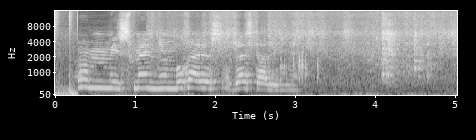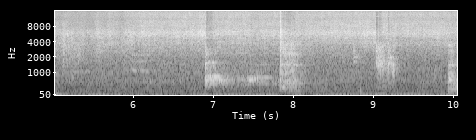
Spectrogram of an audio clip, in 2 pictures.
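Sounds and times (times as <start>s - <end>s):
food sizzling in a wok: 0.6s - 10.0s
metal spatula scraping wok: 3.0s - 6.3s, 6.9s - 8.2s.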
